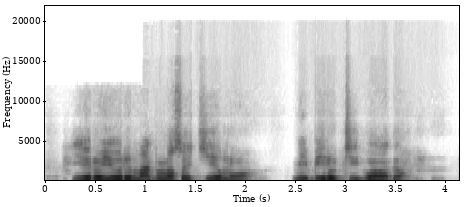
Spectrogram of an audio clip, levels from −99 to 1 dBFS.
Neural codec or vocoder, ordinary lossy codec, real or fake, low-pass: autoencoder, 48 kHz, 32 numbers a frame, DAC-VAE, trained on Japanese speech; Opus, 24 kbps; fake; 19.8 kHz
